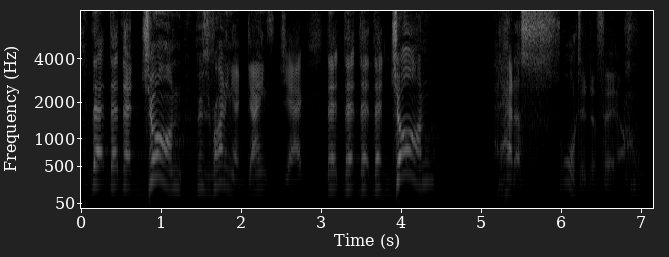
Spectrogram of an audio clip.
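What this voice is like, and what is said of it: Brief put-on British accent. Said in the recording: “you can't say sordid without a British accent”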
